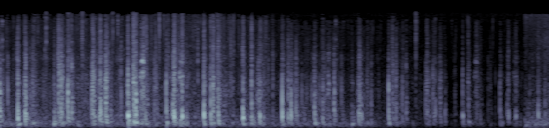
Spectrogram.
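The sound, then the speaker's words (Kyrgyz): A spooked horse gallops toward home, with many rapid, uneven hoof clops that grow softer and sparser near the end. “Жылкы үрккөн бойдон үйгө бет алды.”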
